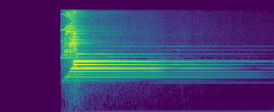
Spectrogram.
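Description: A bright chime struck about a second in: several bell-like tones sounding together as one chord, then ringing on and fading slowly over about three seconds. It is the opening sound for an animated title card.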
